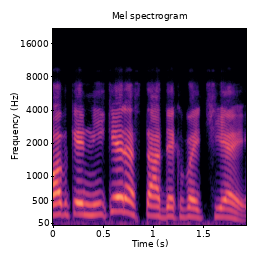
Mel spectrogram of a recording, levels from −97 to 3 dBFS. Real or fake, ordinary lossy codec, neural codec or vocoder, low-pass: fake; Opus, 24 kbps; codec, 16 kHz, 4.8 kbps, FACodec; 7.2 kHz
